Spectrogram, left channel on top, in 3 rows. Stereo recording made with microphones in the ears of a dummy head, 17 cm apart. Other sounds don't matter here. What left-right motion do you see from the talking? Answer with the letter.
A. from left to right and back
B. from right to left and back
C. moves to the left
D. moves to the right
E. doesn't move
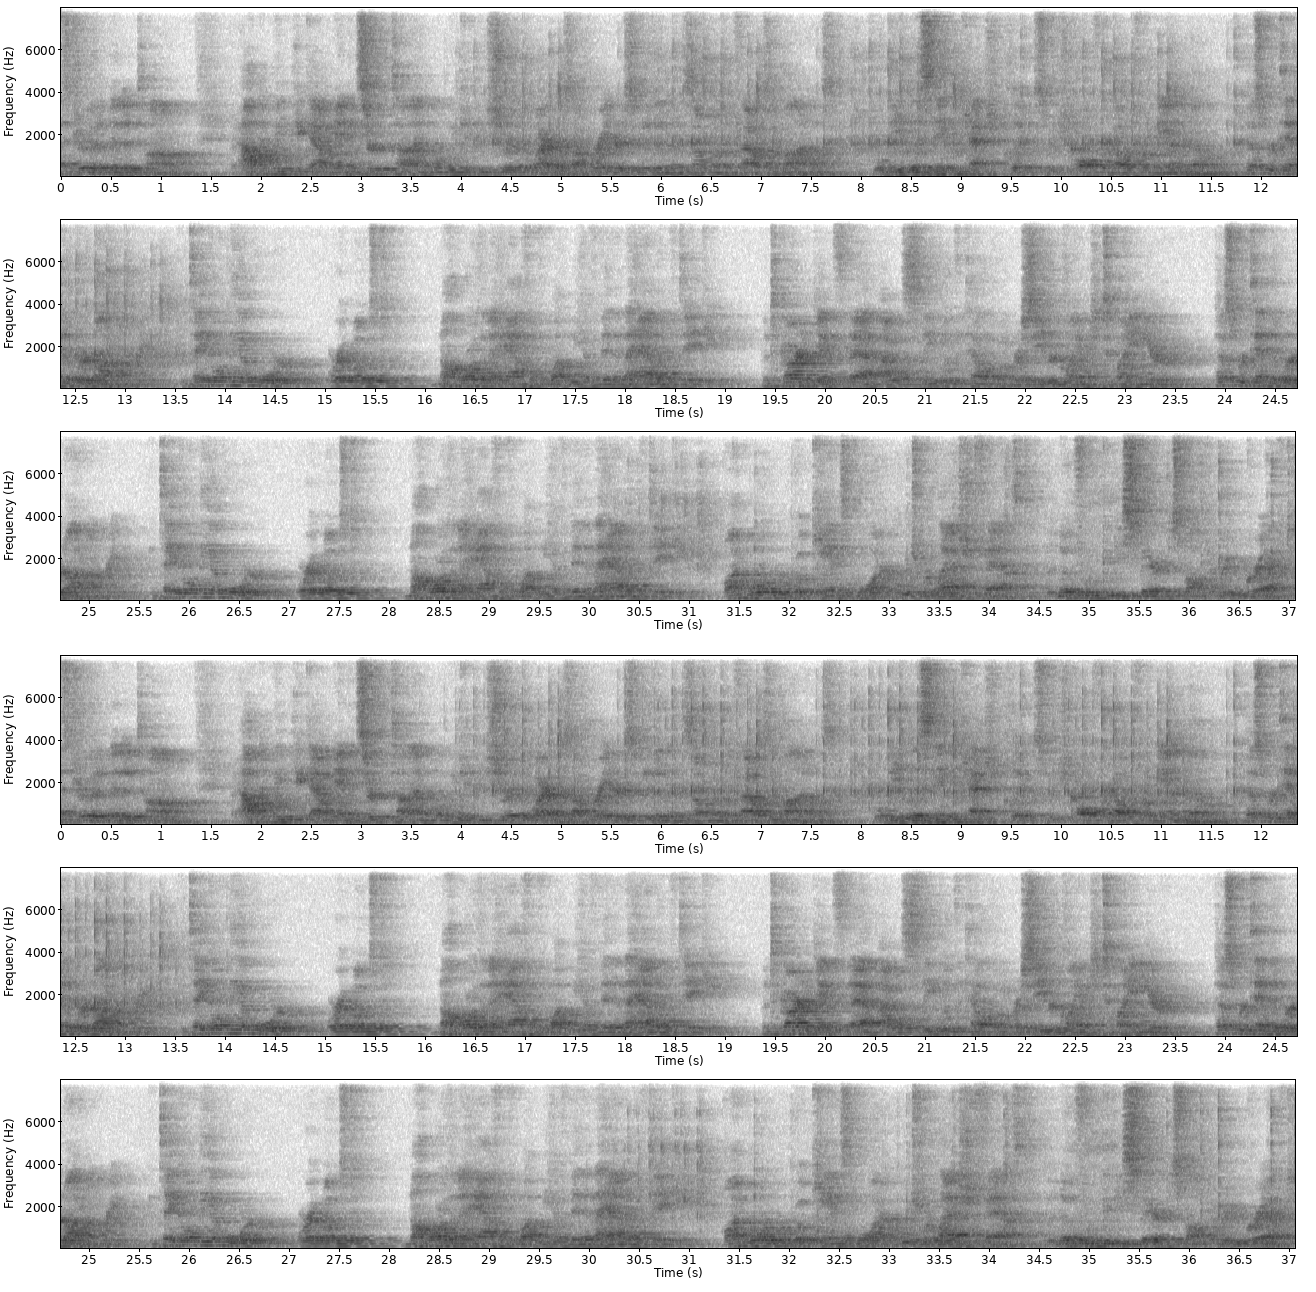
C.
